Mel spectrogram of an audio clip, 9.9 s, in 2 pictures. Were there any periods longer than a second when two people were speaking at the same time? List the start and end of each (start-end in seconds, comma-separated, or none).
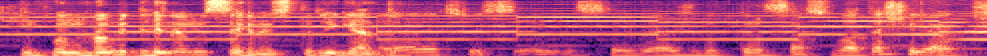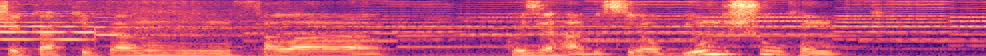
none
